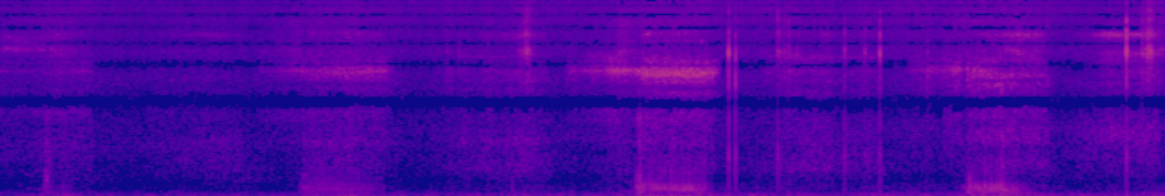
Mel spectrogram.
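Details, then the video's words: A sleeping male Boston Terrier snores in low, rumbling breaths roughly every three seconds. "Boston Terrier Snoring - Relaxation to the Max - Puppy Love ASMR"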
